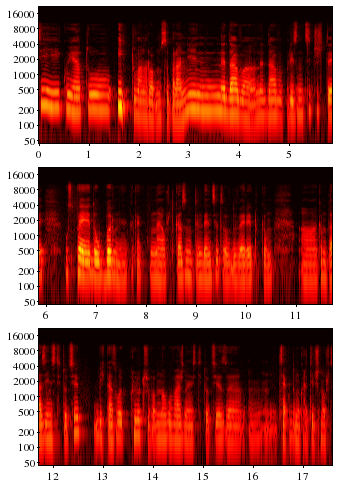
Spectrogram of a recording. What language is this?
Bulgarian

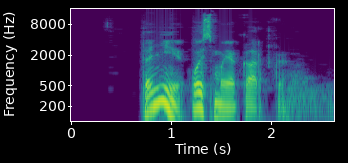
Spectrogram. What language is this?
Ukrainian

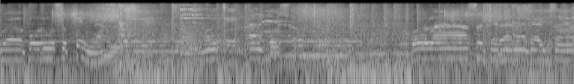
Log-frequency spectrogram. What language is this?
Indonesian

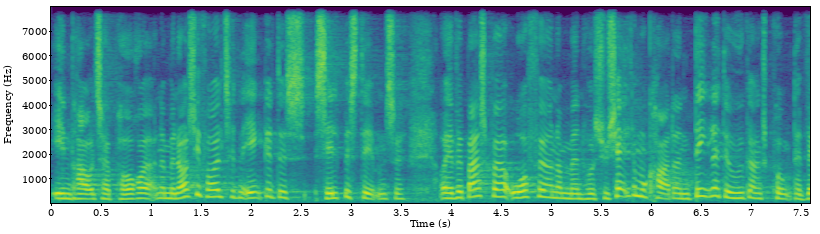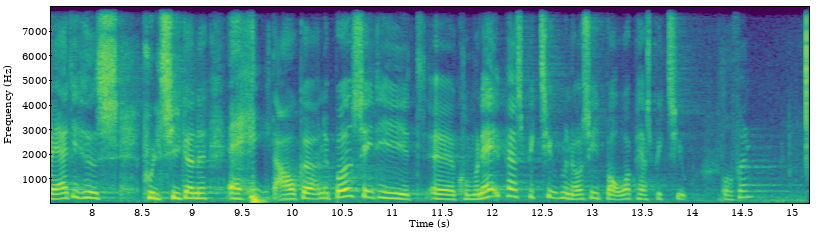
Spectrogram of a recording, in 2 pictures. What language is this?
Danish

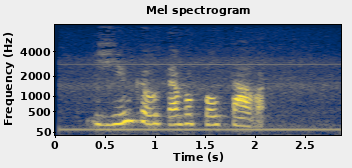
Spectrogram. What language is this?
Ukrainian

